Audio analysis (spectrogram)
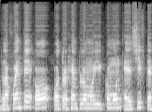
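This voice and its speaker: A man speaks in an ordinary speaking voice. His pace is fairly slow and his intonation fairly even. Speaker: card game content creator. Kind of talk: tutorial.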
